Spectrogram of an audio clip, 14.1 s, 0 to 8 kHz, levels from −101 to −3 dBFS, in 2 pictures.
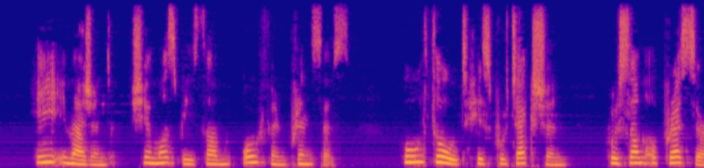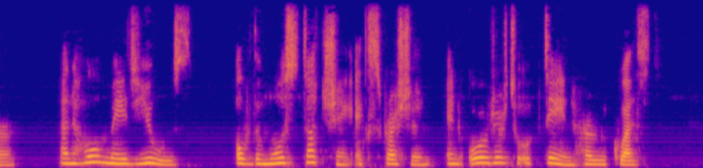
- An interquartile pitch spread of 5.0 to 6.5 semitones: No, average, 4.6 semitones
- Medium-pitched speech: No, high, 230 Hz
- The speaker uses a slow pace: Yes, slow, 130 wpm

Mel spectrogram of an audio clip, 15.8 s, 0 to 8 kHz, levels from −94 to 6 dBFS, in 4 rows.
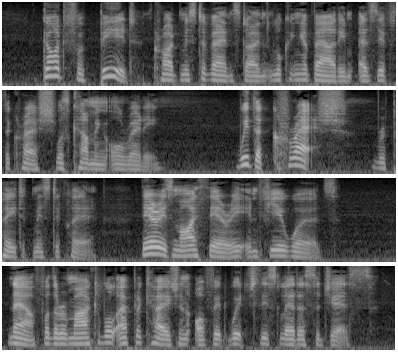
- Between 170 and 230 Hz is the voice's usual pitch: No, medium, 150 Hz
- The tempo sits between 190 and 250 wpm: No, average, 150 wpm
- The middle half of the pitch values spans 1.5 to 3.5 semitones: Yes, average, 3.1 semitones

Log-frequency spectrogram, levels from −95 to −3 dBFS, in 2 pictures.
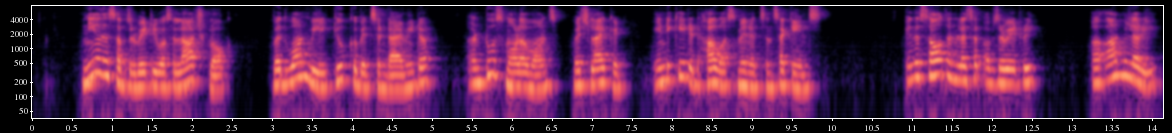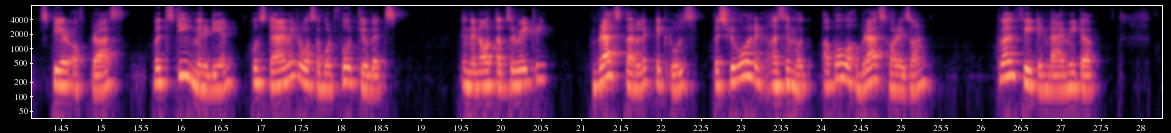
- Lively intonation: No, average, 4.6 semitones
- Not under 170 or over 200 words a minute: No, average, 145 wpm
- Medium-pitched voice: Yes, medium, 180 Hz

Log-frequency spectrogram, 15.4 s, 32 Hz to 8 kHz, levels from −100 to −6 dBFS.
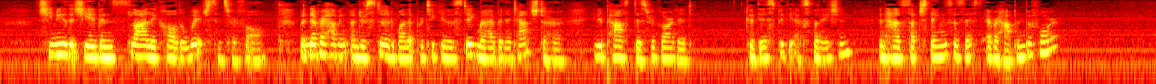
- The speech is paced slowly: No, average, 170 wpm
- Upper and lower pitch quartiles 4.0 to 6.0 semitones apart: No, average, 3.2 semitones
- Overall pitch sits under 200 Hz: Yes, medium, 185 Hz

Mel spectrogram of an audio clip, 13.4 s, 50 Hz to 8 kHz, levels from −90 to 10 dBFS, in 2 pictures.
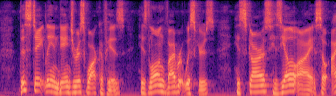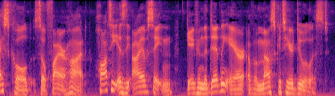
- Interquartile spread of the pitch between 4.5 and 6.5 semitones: Yes, average, 5.1 semitones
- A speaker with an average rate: Yes, average, 165 wpm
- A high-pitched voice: No, low, 120 Hz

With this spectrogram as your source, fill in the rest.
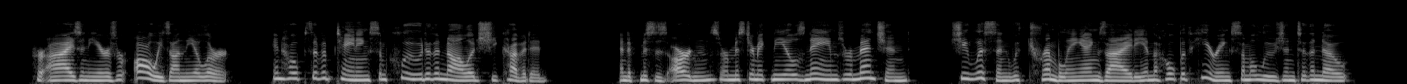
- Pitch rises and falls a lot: No, average, 4.3 semitones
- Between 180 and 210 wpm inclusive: Yes, average, 190 wpm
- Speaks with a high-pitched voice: Yes, high, 200 Hz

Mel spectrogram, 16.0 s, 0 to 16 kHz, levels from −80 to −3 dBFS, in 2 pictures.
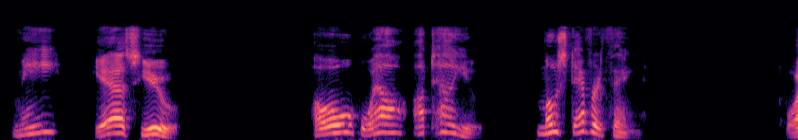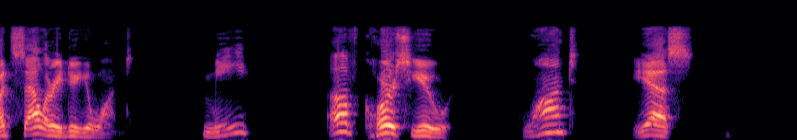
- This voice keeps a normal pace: No, slow, 80 wpm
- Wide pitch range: Yes, wide, 8.3 semitones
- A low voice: No, high, 195 Hz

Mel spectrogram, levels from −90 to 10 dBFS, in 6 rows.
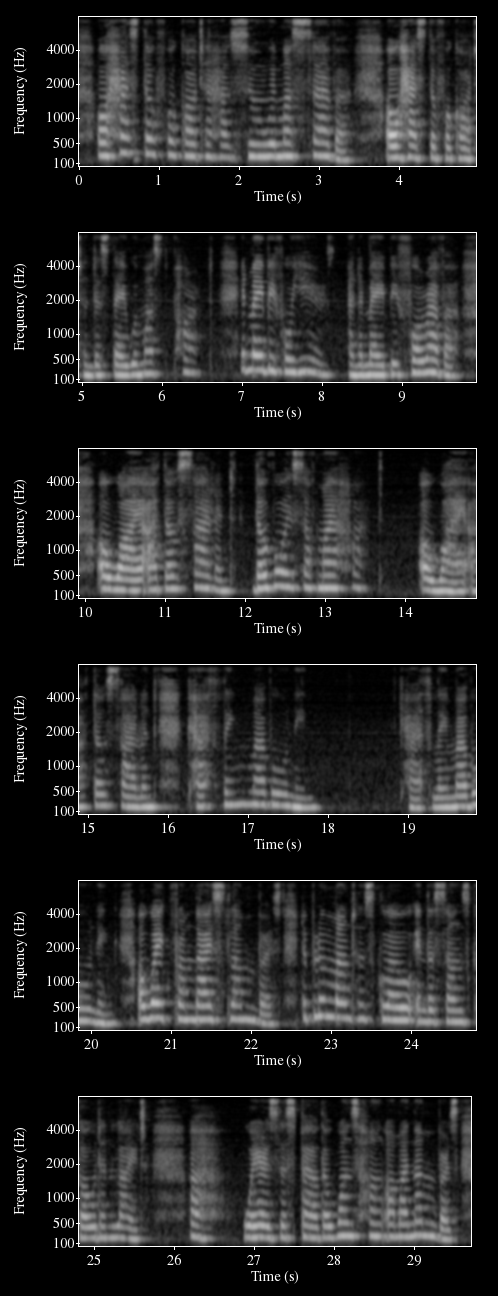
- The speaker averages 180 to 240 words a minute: No, average, 145 wpm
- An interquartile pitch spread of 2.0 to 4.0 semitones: Yes, average, 3.6 semitones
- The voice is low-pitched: No, high, 230 Hz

